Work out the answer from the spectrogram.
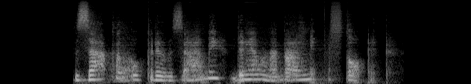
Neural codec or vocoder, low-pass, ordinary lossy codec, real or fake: codec, 44.1 kHz, 0.9 kbps, DAC; none; none; fake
